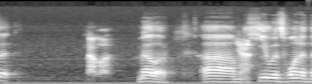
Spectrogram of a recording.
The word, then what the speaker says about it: Mellor: Mellor, is that how you pronounce it? Mello. Mellor.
